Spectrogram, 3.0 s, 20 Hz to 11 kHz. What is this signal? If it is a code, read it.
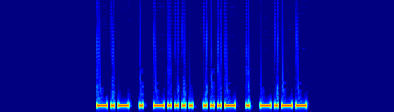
Morse code, heard as a keyed tone, about 41 wpm, 700 Hz. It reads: KE6VEY
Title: USA Call Signs - 6 Characters - 6x Character Spacing - 45wpm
